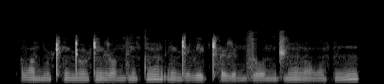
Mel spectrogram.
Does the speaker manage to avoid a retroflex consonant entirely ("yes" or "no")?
no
